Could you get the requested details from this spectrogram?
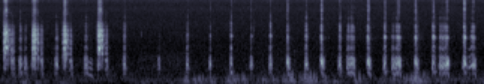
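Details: Loud, scratchy partridge clucks in the wild, a quick burst, a short lull filled with low rumble, then a steady stream of evenly spaced, throaty chuck notes.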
